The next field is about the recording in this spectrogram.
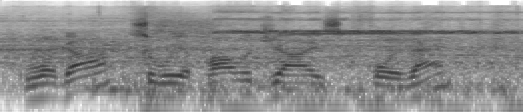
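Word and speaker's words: Legas: And we just got word that the preferred pronunciation of this quarterback is Cooper Lega. We've been saying Lega, a guy who wasn't expected to play, hadn't thrown a pass in his entire career. Preferred pronunciation, Lega, so we apologize for that, but we will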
